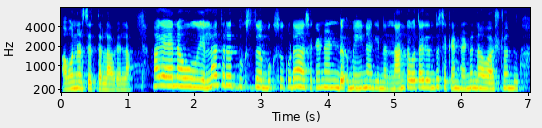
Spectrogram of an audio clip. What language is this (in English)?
Kannada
